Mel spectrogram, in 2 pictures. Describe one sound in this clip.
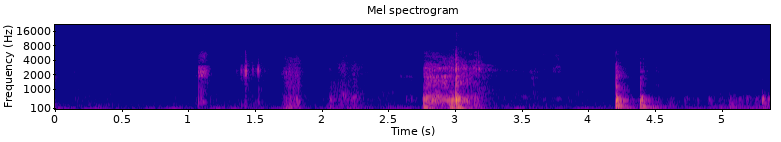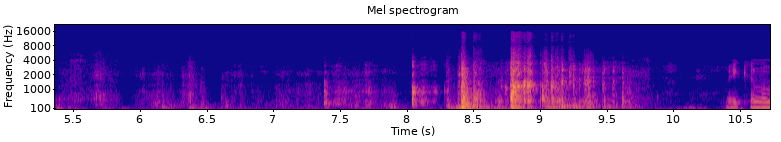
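Stiff plastic containers crinkle and clatter as they are handled.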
